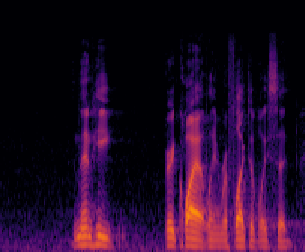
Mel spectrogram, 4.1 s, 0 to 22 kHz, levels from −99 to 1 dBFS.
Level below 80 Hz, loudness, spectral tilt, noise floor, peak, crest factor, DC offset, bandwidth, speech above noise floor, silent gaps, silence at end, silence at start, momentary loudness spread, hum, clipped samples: -70 dBFS; -35 LUFS; -6.5 dB/octave; -72 dBFS; -14 dBFS; 22 dB; under 0.1%; 11 kHz; 38 dB; none; 0.2 s; 0.95 s; 15 LU; none; under 0.1%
